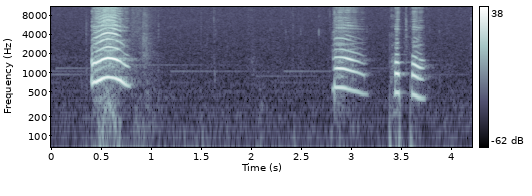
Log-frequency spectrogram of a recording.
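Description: A cat in the video game Fallout 3 meows loudly and near, one drawn-out meow followed after a pause by a short burst of two or three quicker meows.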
